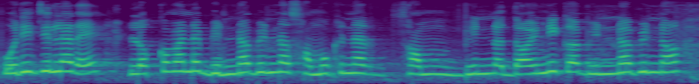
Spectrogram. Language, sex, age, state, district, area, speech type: Odia, female, 30-45, Odisha, Puri, urban, spontaneous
